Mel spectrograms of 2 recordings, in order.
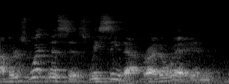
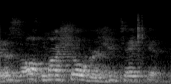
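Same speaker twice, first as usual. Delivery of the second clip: higher, eager acted handoff; enthusiastic; 6 semitones higher than usual. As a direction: gladly pass the burden on to a buddy. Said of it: "I mean, there's enthusiasm here".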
